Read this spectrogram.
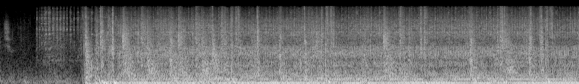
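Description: A heavy rotary machine gun fires a long, rapid roaring burst.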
